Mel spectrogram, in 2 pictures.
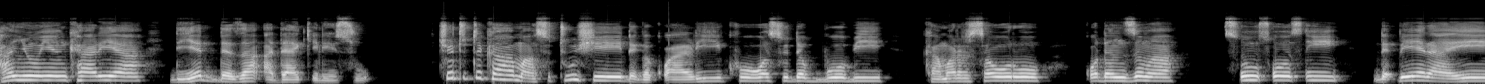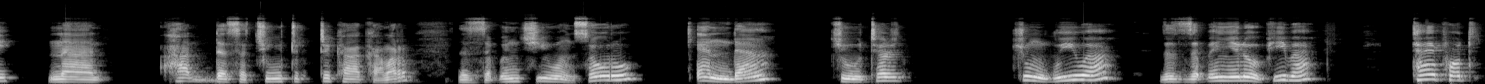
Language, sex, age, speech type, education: Hausa, male, 46-60, spontaneous, tertiary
